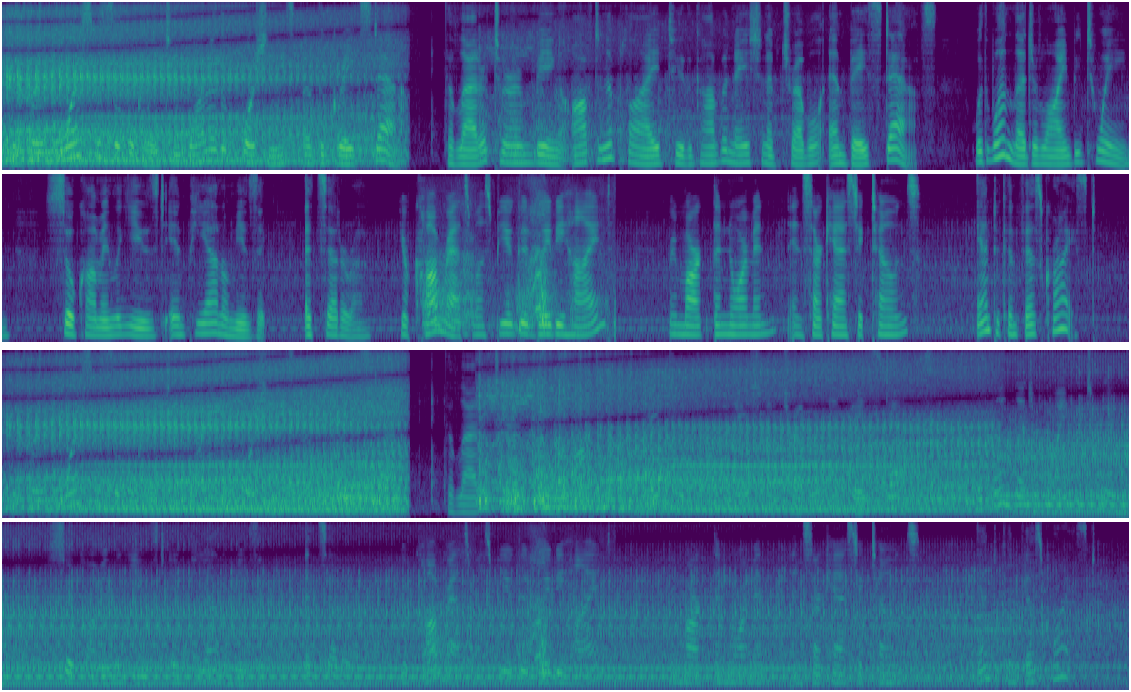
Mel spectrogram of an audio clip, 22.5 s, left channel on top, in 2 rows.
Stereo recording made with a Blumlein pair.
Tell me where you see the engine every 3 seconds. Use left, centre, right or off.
centre, right, right, right, right, right, right, right.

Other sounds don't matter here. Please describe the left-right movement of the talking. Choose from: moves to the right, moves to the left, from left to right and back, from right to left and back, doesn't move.
doesn't move.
